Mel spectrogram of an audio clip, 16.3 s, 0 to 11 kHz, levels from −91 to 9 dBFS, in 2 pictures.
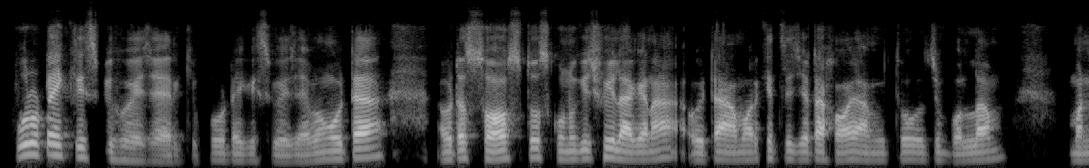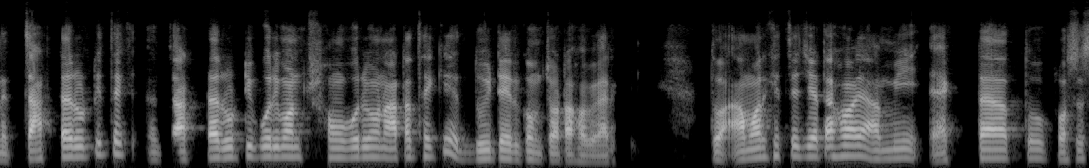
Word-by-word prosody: পুরোটাই 180 0 +5
ক্রিসপি 145 -5 -4
হয়ে 95 -1 -3
যায় 90 -1 -1
আরকি। - - -20
পুরোটাই 105 -2 -8
ক্রিসপি 100 - -11
হয়ে 85 +1 -7
যায়। 90 - -4
এবং 110 +2 -3
ওটা, 135 +3 +6 0.6
ওটা 125 - +2
সস-টস 125 +4 +5
কোনো 115 0 -4
কিছুই 140 +3 -1
লাগে 110 0 +4
না। - - +3 0.3
ওইটা 105 - -2
আমার 110 +1 -2
ক্ষেত্রে 120 - -8
যেটা 115 0 +2
হয় 110 +2 +3
আমি 105 0 -12
তো - - -18
ওইযে 105 +1 -11
বললাম 110 +4 0 0.6
মানে - - -2 0.2
৪ - - +6
টা 150 - +6
রুটিতে 180 +6 -4 0.4
৪ 115 +1 +6
টা - - +6
রুটি 145 +2 -3
পরিমাণ 150 0 +3 0.2
সমপরিমাণ 145 +1 -1
আটা 140 +2 0
থেকে 155 0 -5 0.2
২ 125 +1 -2
টা - - -1
এরকম 115 0 -3
চটা - - +3
হবে - - -3
আরকি। - - -25 0.6
তো - - -6 0.2
আমার 135 +4 +5
ক্ষেত্রে 160 0 -7
যেটা 155 0 +3
হয় 165 0 +5
আমি 125 +2 -8 0.3
একটা 130 - -1 0.3
তো 130 - -9 0.2
প্রসেস 120 +2 -5
125 Hz, 190 wpm, -25 LUFS, 110-145 Hz, 0.6 s, ওটা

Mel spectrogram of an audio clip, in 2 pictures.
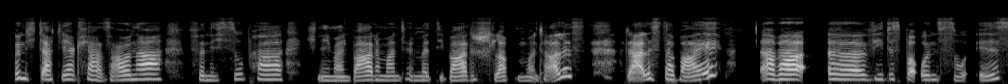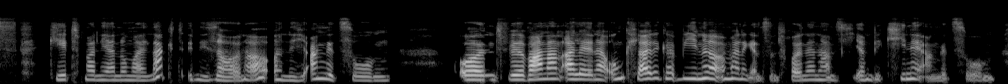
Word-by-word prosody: und 275 - +1
ich - - -10
dachte, 225 -1 +1
ja 230 - +1
klar, 175 - -2
Sauna 235 +6 +4 0.3
finde 200 -2 -8
ich 195 - -10
super. 230 -1 -1 0.2
Ich - - -14
nehme 185 - -7
meinen 175 -1 -5
Bademantel 195 +2 0
mit, 190 0 -8
die - - -12
Badeschlappen 195 +3 0
und - - -8
alles 375 +1 +1 0.4
hatte - - +1
alles - - +5
dabei. - - +1 0.6
Aber, 235 -1 +8 0.2
äh, 225 -2 +4
wie 235 -2 -6
das 240 0 -7
bei - - +2
uns 215 0 -5
so 180 - -9
ist, 465 - -7 0.3
geht 215 0 -5
man 215 -1 -4
ja 200 0 -4
nun 200 0 -8
mal 195 -1 -5
nackt 195 - -3
in 215 +1 -12
die 190 -3 -9
Sauna 190 -4 -2
und 220 -3 -6
nicht 185 0 -9
angezogen. 185 -7 -4 0.7
Und 210 -1 +3
wir 215 0 +3
waren 225 +2 +7
dann 255 0 +3
alle 240 -1 +4
in 225 - -3
der 220 - 0
Umkleidekabine 265 -1 0
und 265 - -4
meine 260 -2 -3
ganzen - - -8
Freundinnen 210 +2 -6
haben - - -7
sich - - -14
ihren 215 +1 -5
Bikini 250 +2 -5
angezogen. - - -11
220 Hz, 175 wpm, -23 LUFS, 200-245 Hz, 0.7 s, Aber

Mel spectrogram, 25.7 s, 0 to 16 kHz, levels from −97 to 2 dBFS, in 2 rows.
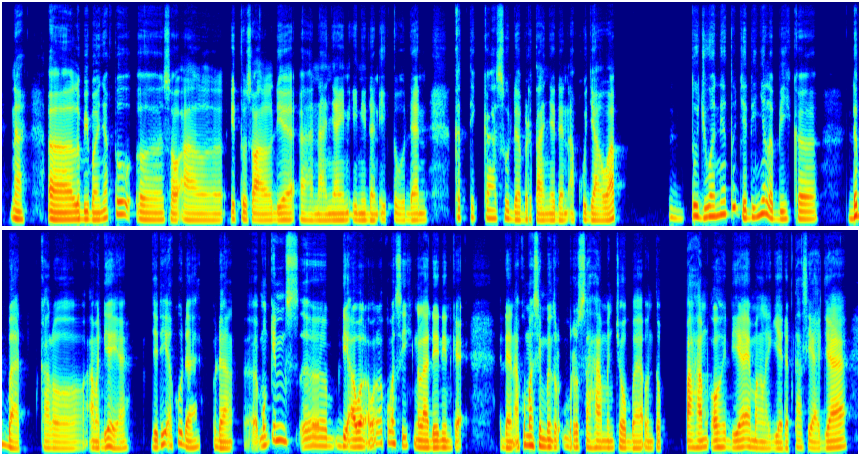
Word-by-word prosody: Nah, 125 -3 +3 0.4
eee 115 -1 +6
lebih 120 0 +2
banyak 115 +5 +1
tuh, 205 -2 0
eee, 115 -2 0
soal 105 -1 0 0.5
itu, 120 -1 -1
soal 105 -1 0
dia, 110 +1 0
eee, 105 -2 -4
nanyain 105 +1 -1
ini 105 -2 -2
dan 105 0 -3
itu. 110 -2 -6
Dan, 105 +1 -2 0.4
ketika 145 -3 -5
sudah 120 -4 -2
bertanya 105 -1 -2
dan 105 0 -2
aku 105 +2 -6
jawab, 100 -1 +2 0.8
b 135 -4 -10 0.2
tujuannya 170 +5 +3
tuh 315 +2 0
jadinya 155 +10 +2
lebih 125 +1 -3
ke 120 -1 +2 0.5
debat. 130 - +3 0.2
Kalau 105 -1 -3
sama 110 -1 -2
dia 130 +4 +3
ya. 100 0 -1 0.4
Jadi 140 +8 +2
aku 180 0 -1
udah 115 -5 +1 0.2
udah, 105 -4 +2 0.3
eee, - - -5
mungkin 185 +11 +1 0.2
s 225 - -8
eee, 135 +3 +1 0.2
di 140 - +5
awal-awal 125 +9 +4
aku 190 - -5
masih 155 -5 -2
ngeladenin 115 0 +3
kayak - - -1 0.6
dan 110 -2 +2
aku - - -3
masih 145 -3 +4
meru 120 -2 +1
berusaha 120 -3 -1
mencoba 110 -1 0
untuk 110 0 -4 0.2
paham, 115 +2 +3
"Oh, 115 +1 +4
dia 115 +3 +2
emang 110 -4 0
lagi 100 0 -3
adaptasi 110 +3 -3
aja. 110 +7 +2
115 Hz, 140 wpm, -22 LUFS, 105-130 Hz, 0.8 s, eee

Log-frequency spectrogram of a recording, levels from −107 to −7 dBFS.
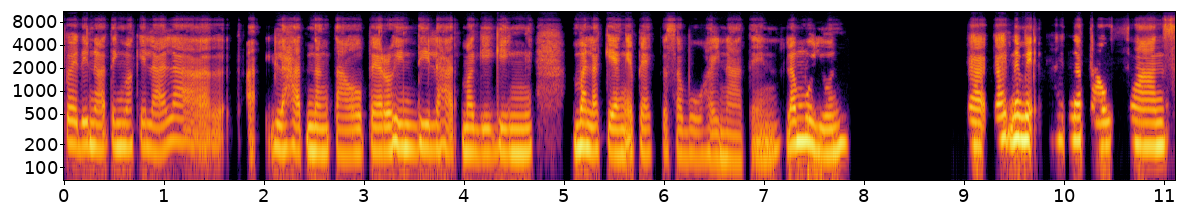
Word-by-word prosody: pwede 200 -2 0
nating 190 0 -1
makilala, 190 +3 -4
al - - -9 0.2
ah, - - -7
lahat 180 -2 -1
ng 165 -1 +1
tao, 160 0 -3
pero 170 0 +1
hindi 185 -2 +2
lahat 180 +1 -3
magiging 160 0 -1 0.5
malaki 175 -3 +3
ang 160 - 0
epekto 160 0 -7
sa 155 - -6
buhay 145 -1 -7
natin. 140 +6 -6
Alam 200 +1 +5
mo 215 - +6
yun? 170 +5 0 1.2
Kaya, 195 -2 +4
kahit 235 +2 +4
na 240 +1 +9
me 230 - +10
kahit 230 0 -10
na 225 - +6
thousands, 195 +1 +1
180 Hz, 150 wpm, -22 LUFS, 160-195 Hz, 1.2 s, me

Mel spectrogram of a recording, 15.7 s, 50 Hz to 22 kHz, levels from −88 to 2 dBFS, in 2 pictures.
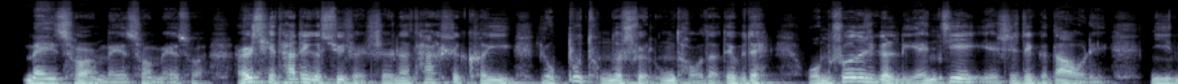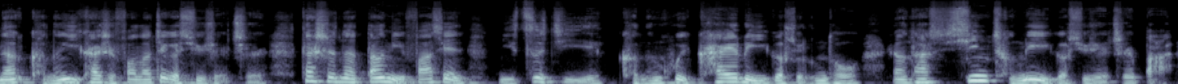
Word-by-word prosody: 没 110 -2 +4
错 110 +3 +1
儿 100 - 0
没 85 -2 -4
错 85 +3 -4
儿 - - -4
没 80 +2 -6
错 - - -6
儿， - - -19 0.2
而 - - +8
且 - - +1
它 155 - +1
这 165 +1 +3
个 135 - +4
蓄 140 +3 0
水 - - -3
池 100 -2 -5
呢， 115 +1 0
它 130 +7 -4
是 140 - -3
可 - - -4
以 125 -2 +1 0.2
有 110 - -1
不 105 - -1
同 110 - -3
的 125 - +4
水 125 - -1
龙 115 +3 0
头 125 0 -5
的， - - -4
对 120 - +2
不 110 - 0
对？ 120 +1 +1 0.2
我 110 - -1
们 115 -1 +2
说 190 +12 +5
的 190 - +6
这 175 - +2
个 150 - +5
连 105 +6 0
接 175 +2 +4
也 90 - -5
是 115 +5 -4
这 125 - +2
个 125 - -4
道 115 -7 +1
理。 85 -1 -9 0.3
你 110 +1 0
呢， 140 +4 +3
可 145 -9 -7
能 120 +7 +1
一 155 - +5
开 160 +2 +1
始 125 -7 -1
放 140 +4 -3
到 140 - 0
这 - - +1
个 135 - +2
蓄 120 -1 -3
水 - - -8
池， - - -9 0.2
但 215 - +1
是 200 -2 +1
呢， 175 -2 +2
当 180 +3 +3
你 - - +2
发 150 0 -2
现 160 -8 -1 0.2
你 95 -3 -6
自 185 - -1
己 105 - -6
可 110 - -7
能 110 +5 -2
会 125 +3 0
开 180 +8 +2
了 160 - +4
一 115 - +2
个 125 +1 +1
水 120 - -5
龙 115 - -2
头， 105 -1 -3 0.2
让 145 -1 -2
它 160 +3 +2
新 230 +8 +3
成 235 - -3
立 285 -1 +7
一 - - +2
个 - - -3
蓄 105 - -6
水 95 -1 -4
池， 95 +3 -6
把 - - -6
120 Hz, 350 characters per minute, -23 LUFS, 110-150 Hz, 0.3 s, 而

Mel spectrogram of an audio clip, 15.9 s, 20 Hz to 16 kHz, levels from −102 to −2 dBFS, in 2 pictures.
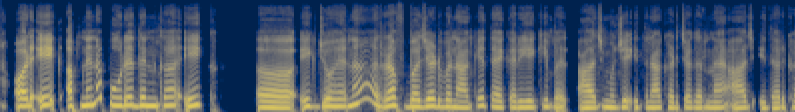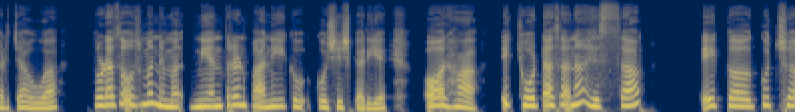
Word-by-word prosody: और 240 +2 +5
एक 265 - +2
अपने 260 +1 +3
ना 280 - +1
पूरे 265 0 +2
दिन 250 +1 +4
का 260 0 +2
एक 265 +4 +1 0.5
अ, 190 -2 +3
एक 225 +1 -1
जो 235 - +1
है 230 0 +2
ना 290 +7 +1 0.2
रफ 245 +1 +2
बजट 220 +2 +2
बना 200 -3 +1
के 245 +5 -4
तय 210 -4 -2
करिए 195 +1 -1
कि 220 +2 -5
ब - - -2
आज 180 +3 0
मुझे 200 0 0
इतना 185 -2 -3
खर्चा 185 0 -4
करना 185 0 -3
है, 190 - -4
आज 185 +2 -3
इधर 175 0 -3
खर्चा 185 0 -3
हुआ। 175 0 0 0.4
थोड़ा-सा 270 +3 +2
उसमें 295 +4 +1
नी 265 -5 +4
म 215 -1 +3
नियंत्रण 230 +6 +2
पाने 210 +3 +2
की 225 - -2
को 215 -2 -3
कोशिश 190 -3 -1
करिए। 160 +2 -2 0.4
और 130 +1 +4
हाँ, 210 -5 +1 0.3
एक 275 - +1
छोटा-सा 255 +2 +3
ना 290 +5 +3
हिस्सा 245 +3 +1 0.6
एक 235 +1 +2 0.4
कुछ 265 -2 -4
215 Hz, 185 wpm, -22 LUFS, 190-255 Hz, 0.6 s, और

